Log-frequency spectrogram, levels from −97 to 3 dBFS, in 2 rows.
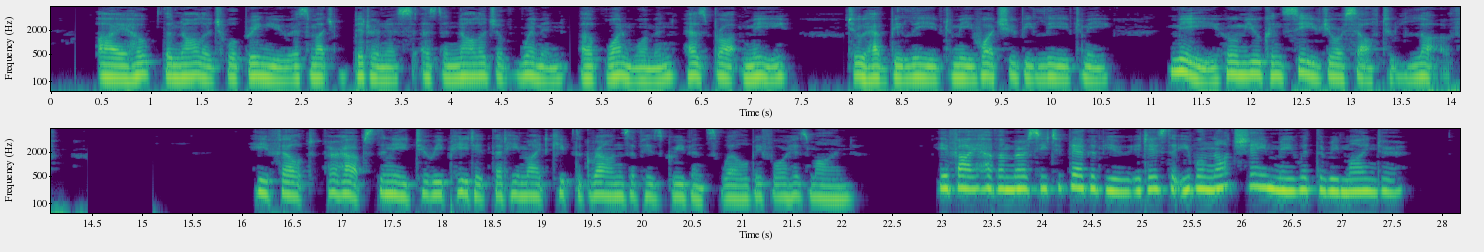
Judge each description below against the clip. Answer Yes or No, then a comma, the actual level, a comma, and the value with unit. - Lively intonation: Yes, wide, 6.3 semitones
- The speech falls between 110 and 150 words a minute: No, average, 160 wpm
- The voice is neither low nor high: Yes, medium, 145 Hz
